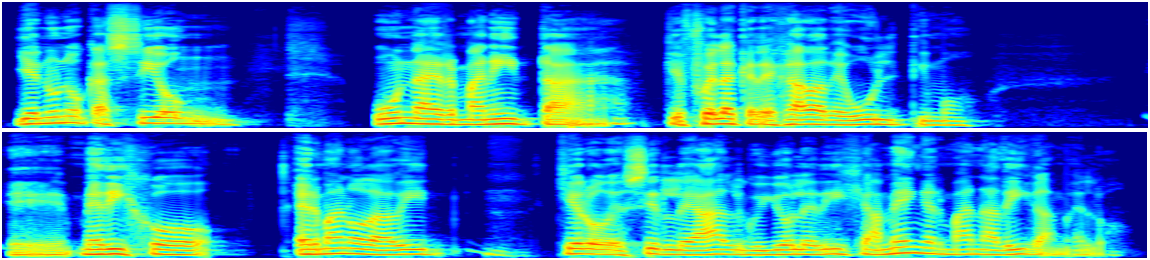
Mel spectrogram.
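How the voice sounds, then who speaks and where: A man's voice: medium pitch, level tone, moderate pace, creaky, darkish tone. A man preaching a sermon as pastor, telling his testimony with impassioned delivery and acted-out dialogue.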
